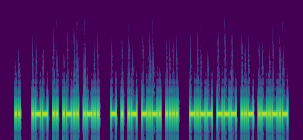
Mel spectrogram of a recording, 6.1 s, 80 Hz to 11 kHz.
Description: Morse code, heard as a keyed tone, about 36 wpm, 700 Hz. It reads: I WILL TEACH YOU.
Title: Sentences from Top 1000 Words - Review Part 2 - 35wpm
